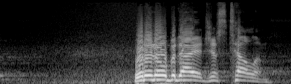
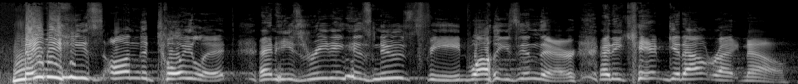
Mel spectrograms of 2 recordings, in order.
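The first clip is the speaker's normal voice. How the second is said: ordinary talk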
